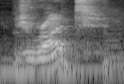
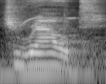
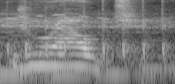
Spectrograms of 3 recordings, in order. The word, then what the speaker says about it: drought: would be D Dro no I mean drought no drut no it's drought you don't what see ow drought remember just because they're spelled the same doesn't mean they sound the same that is all we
